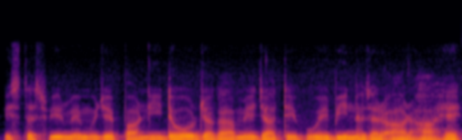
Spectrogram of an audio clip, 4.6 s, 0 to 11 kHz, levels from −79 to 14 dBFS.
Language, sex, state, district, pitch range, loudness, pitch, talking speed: Hindi, male, Arunachal Pradesh, Lower Dibang Valley, 90-100 Hz, -16 LUFS, 95 Hz, 195 wpm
